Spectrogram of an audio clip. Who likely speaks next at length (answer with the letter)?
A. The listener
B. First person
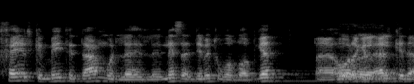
B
